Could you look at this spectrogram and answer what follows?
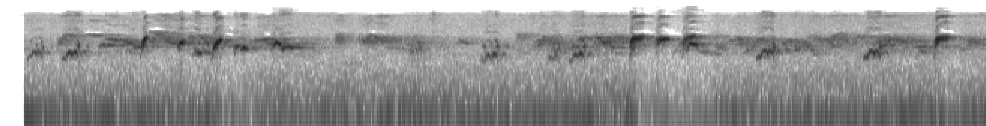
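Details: Red-whiskered bulbul singing: bursts of bright, chirpy warbled phrases with sharp whistled accents, separated by short pauses.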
